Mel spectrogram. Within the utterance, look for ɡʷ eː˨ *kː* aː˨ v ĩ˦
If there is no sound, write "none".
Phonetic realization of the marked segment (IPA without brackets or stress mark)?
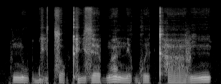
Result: kʰ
